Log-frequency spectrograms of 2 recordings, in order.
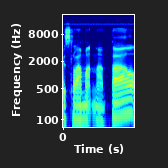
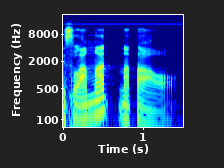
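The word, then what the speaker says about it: Selamat Natal: super new to you make sure to pronounce the T at the end and the L at the end clearly slat natal okay so yeah the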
